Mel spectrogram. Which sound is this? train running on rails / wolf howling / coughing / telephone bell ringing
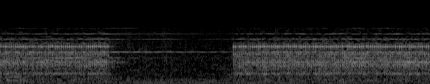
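telephone bell ringing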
